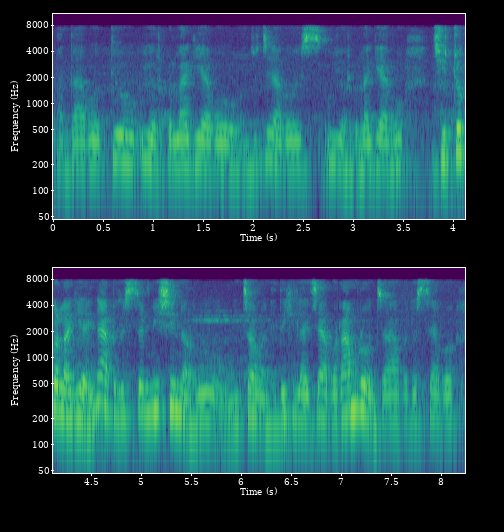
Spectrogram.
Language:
Nepali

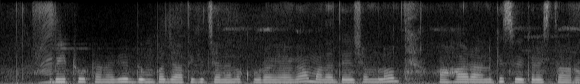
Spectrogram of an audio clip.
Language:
Telugu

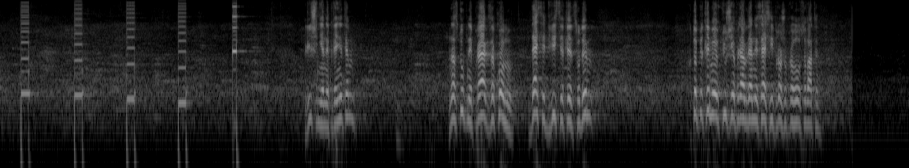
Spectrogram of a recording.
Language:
Ukrainian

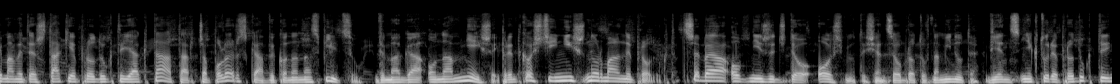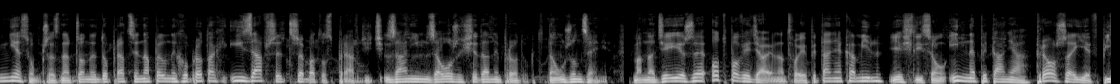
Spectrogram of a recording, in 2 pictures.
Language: Polish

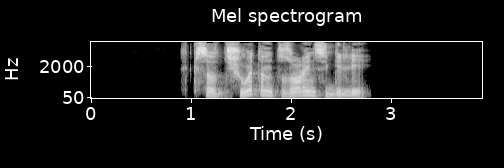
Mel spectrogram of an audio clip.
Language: Kabyle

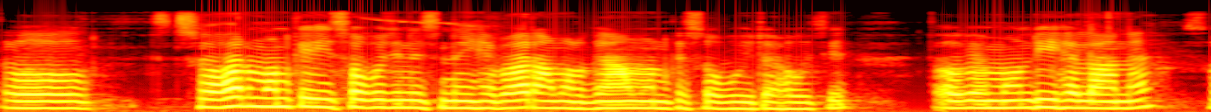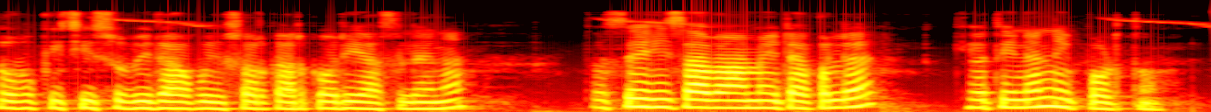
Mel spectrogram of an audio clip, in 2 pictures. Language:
Odia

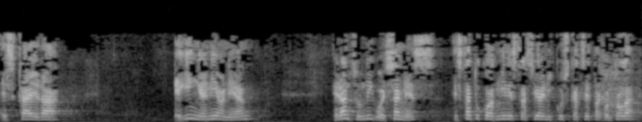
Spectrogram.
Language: Basque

